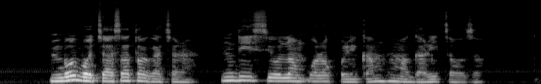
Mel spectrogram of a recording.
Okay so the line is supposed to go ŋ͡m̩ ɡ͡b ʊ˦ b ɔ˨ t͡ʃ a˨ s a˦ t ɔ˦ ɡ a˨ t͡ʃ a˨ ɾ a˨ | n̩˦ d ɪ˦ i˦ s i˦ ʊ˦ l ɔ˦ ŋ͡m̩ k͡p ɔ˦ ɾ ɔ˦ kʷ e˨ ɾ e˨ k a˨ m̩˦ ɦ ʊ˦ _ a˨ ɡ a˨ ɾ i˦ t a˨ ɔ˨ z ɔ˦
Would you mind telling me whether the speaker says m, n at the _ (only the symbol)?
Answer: m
